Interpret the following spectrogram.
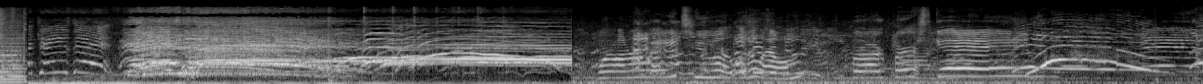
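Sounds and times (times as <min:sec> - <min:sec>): girls cheering and screaming: 0:01.2 - 0:05.8, 0:10.1 - 0:12.0.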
